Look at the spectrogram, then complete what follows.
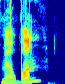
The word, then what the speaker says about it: Melbourne: British friend the other day Melbourne here is pronounced Melbourne I can heal it yeah the suburb can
